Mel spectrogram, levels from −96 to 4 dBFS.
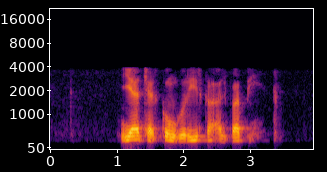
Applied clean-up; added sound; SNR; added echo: none; none; none; none.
